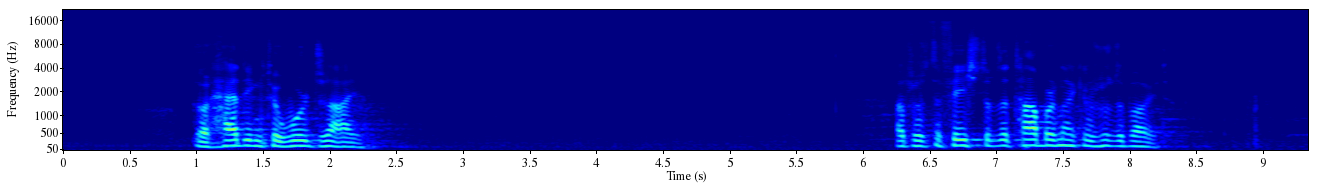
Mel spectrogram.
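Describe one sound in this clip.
An elderly man speaks with animation through a microphone in an echoing hall.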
